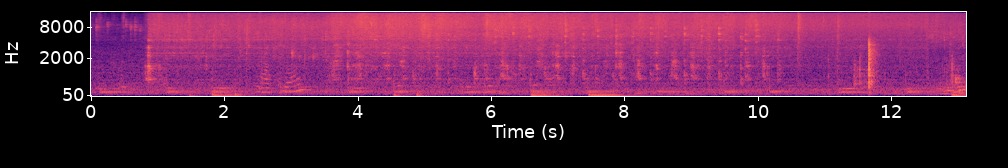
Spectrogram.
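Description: Green pepper strips sizzling in a hot oiled wok, stirred with chopsticks that click against the pan. The sizzle starts up about a second in, and a sharp tap on the wok comes near the end.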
